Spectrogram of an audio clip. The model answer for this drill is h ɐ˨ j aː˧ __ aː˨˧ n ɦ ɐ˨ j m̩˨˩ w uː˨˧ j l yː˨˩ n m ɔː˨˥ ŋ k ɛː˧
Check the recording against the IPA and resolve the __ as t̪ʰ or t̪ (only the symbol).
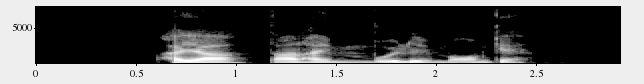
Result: t̪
